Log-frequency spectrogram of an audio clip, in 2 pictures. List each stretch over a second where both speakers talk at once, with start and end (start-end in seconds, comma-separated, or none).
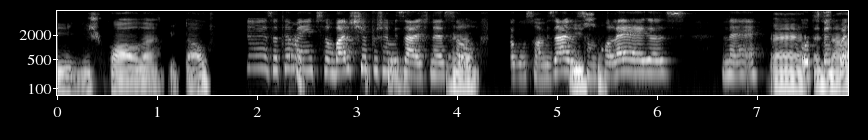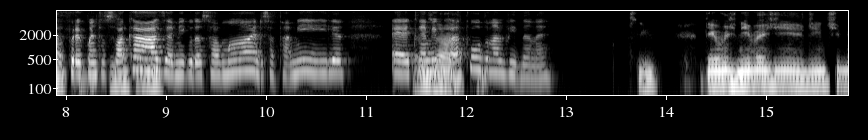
7.1-9.1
